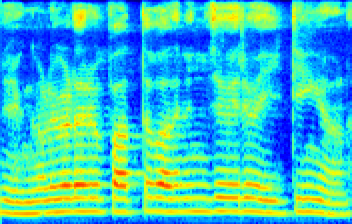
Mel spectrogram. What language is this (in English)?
Malayalam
